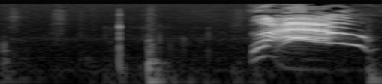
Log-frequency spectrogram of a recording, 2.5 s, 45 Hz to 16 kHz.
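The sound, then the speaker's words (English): A man's voice lets out a loud, strained mock scream lasting under a second, its pitch rising then sliding down, in imitation of the Wilhelm scream, after a couple of soft thumps. “Just as the Wilhelm scream. That's what I was trying to mimic, but like I'm too R2-D2-y.”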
